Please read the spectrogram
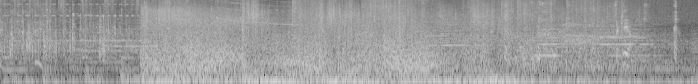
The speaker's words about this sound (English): That was quite the explosion.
